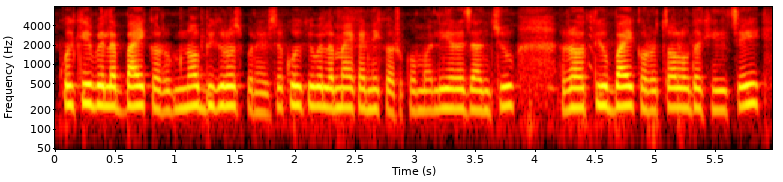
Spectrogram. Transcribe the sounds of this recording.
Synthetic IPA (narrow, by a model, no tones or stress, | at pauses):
kojkʌbelabajkɦʌɾunʌbiɡɾosbʱʌneɾt͡sʰʌkojkʌbelamajkanikʌɾukomʌlieɾʌd͡zant͡sʰurʌt̪jobajkɦʌɾut͡sʌlaw̃d̪akʰeɾit͡saĩ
